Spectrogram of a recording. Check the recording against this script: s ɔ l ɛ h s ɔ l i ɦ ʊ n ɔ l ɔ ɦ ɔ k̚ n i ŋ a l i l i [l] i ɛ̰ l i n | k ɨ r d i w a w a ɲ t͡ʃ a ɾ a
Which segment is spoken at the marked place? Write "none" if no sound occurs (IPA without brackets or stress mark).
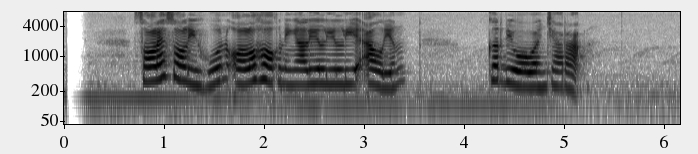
l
